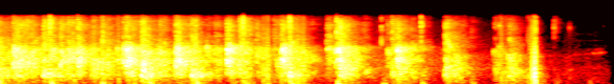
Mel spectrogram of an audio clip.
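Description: An audience applauds the worship band with dense, overlapping hand claps at a steady level, then the clapping thins out and stops, ending with a few scattered final claps.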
